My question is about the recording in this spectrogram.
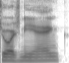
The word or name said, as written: Georges Niang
